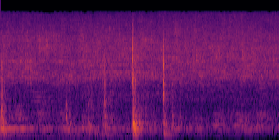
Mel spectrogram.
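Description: A plastic filter basket clicks as it is lifted out of a coffee maker.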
